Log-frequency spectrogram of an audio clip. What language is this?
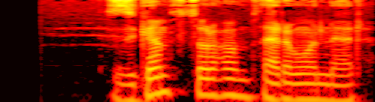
Kabyle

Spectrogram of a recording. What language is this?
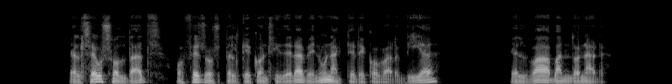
Catalan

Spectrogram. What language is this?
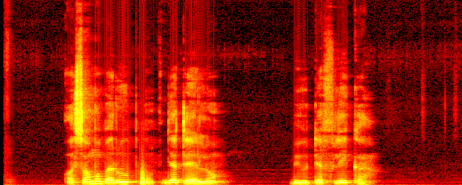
Luo (Kenya and Tanzania)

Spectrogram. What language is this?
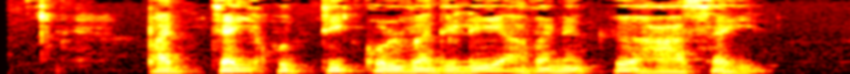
Tamil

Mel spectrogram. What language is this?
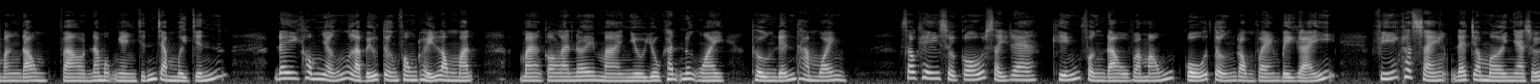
Vietnamese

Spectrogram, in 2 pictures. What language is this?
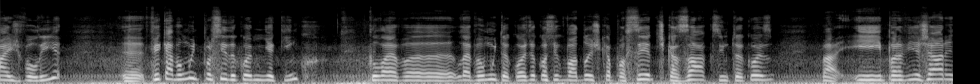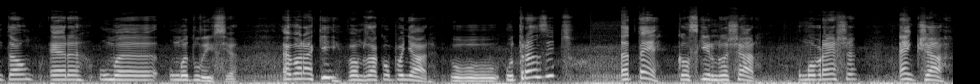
Portuguese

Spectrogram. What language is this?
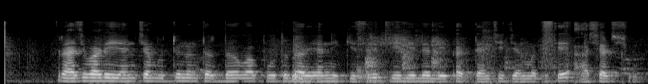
Marathi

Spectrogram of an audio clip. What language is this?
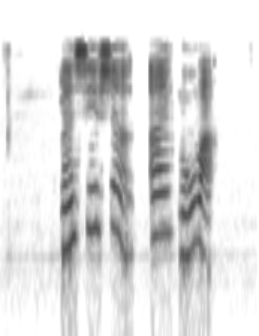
Chinese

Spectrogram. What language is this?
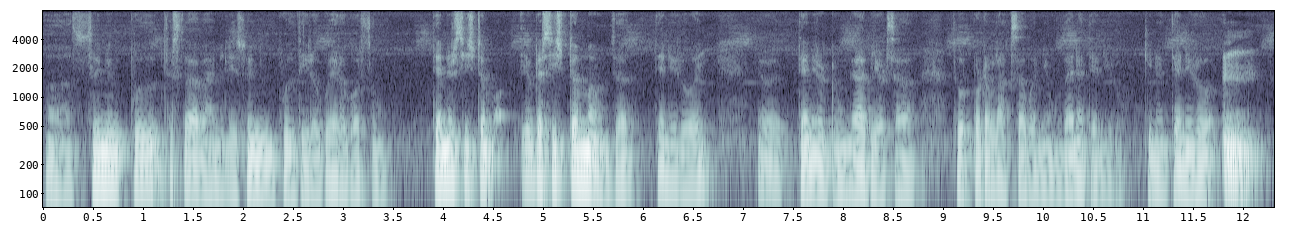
Nepali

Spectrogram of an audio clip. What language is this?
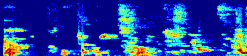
Chinese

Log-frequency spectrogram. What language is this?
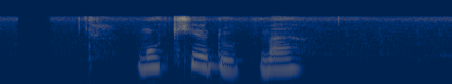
Nepali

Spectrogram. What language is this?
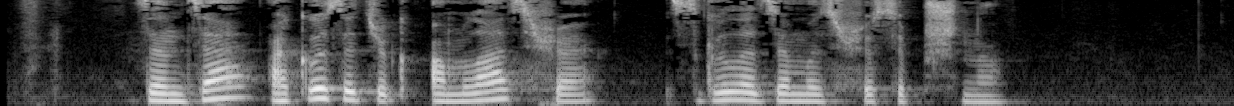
Abkhazian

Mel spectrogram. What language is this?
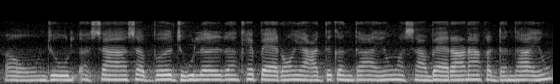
Sindhi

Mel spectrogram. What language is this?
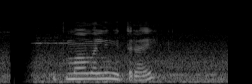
Sinhala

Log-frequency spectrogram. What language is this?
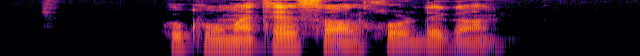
Persian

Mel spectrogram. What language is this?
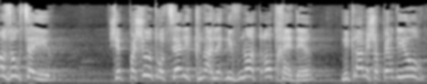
Hebrew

